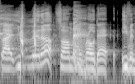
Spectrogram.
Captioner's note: laughing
